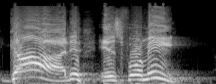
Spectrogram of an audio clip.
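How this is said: The stress falls on the word God.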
